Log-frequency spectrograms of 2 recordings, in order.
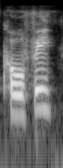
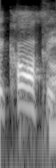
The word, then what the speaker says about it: Kofi: And when they showed Kofi, see that Kofi? I said it right. I didn't say coffee.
